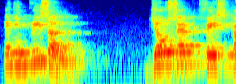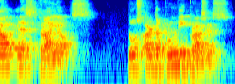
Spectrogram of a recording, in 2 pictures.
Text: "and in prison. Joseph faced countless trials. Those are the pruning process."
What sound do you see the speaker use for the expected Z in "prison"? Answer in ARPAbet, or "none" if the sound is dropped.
S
